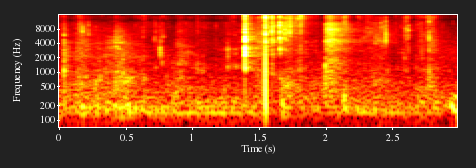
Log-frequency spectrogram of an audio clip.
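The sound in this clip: Crisp crunching bites into an oil-free snack made by microwaving a whole sheet until crispy like nachos: a few sharp, brittle crunches clustered mid-clip, then softer chewing crackles, with no talking.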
